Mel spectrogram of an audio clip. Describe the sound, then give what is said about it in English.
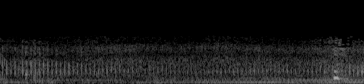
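A helicopter approaching overhead drones, its rotor giving a steady, rapid pulsing thump over a low engine hum that holds at a fairly constant, moderate level throughout. “It's a plane. But it can't be. Wait. Hmm? There it is. Look, there. A helicopter.”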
